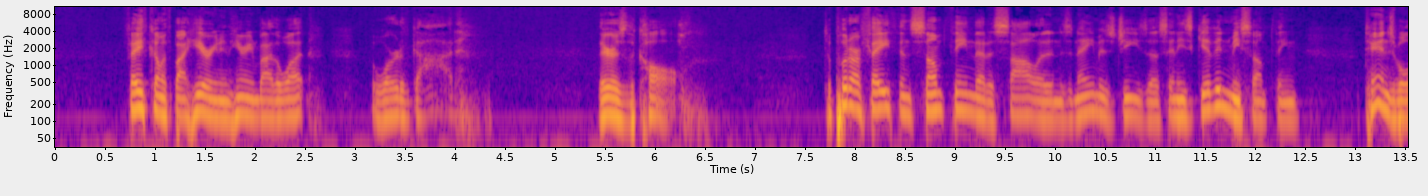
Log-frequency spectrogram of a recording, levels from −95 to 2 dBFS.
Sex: male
